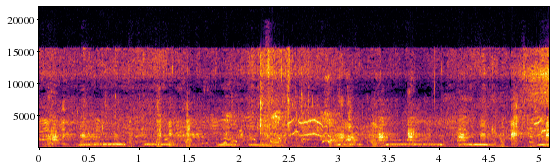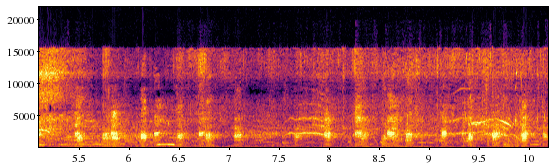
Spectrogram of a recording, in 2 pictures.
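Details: Several ducks give loud, nasal quacks in short uneven bursts, some calls dipping at the end, with overlapping callers and a constant low background hum.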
